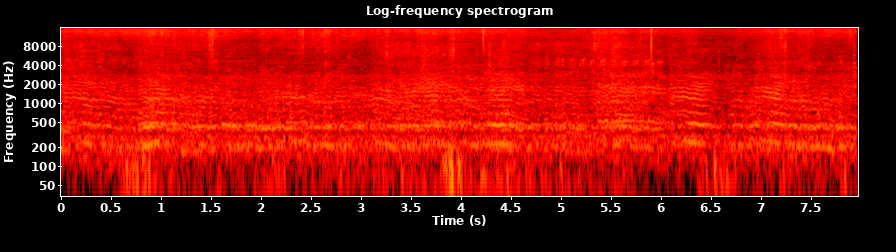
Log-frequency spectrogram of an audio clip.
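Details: Honey bees, Apis mellifera iberica, buzzing outside a Langstroth hive west of Roquetes near Els Port National Park, south Tarragona, Catalonia, Spain; a dense, steady drone with overlapping hums from many bees, one brief low thump near the middle.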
